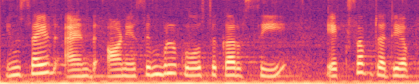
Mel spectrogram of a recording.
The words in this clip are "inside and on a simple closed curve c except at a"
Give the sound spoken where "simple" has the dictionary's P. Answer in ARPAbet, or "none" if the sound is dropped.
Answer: B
